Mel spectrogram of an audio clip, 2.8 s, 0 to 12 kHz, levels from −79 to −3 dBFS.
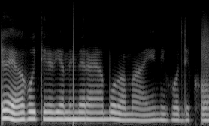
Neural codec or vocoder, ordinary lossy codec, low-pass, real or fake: codec, 24 kHz, 0.9 kbps, WavTokenizer, large speech release; none; none; fake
